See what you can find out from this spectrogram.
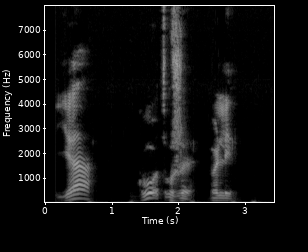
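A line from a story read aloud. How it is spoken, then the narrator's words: Plain. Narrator (Russian): сказал мужик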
